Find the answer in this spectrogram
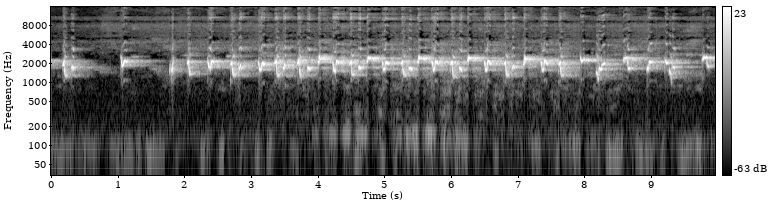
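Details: Provoking fighting song of a yellow-vented bulbul: after two opening notes, an unbroken string of bubbly, stepped whistles, each dropping in pitch, repeated steadily for several seconds over soft low rumbles.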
